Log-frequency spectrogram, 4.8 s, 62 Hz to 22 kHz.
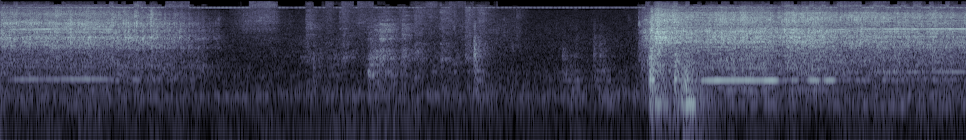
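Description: A Torx bit backs Torx screws out of the casing of an Arcam AVP700 with a close, quiet whirring grind and brief scraping rubs, ending in a louder burst of driver noise.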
